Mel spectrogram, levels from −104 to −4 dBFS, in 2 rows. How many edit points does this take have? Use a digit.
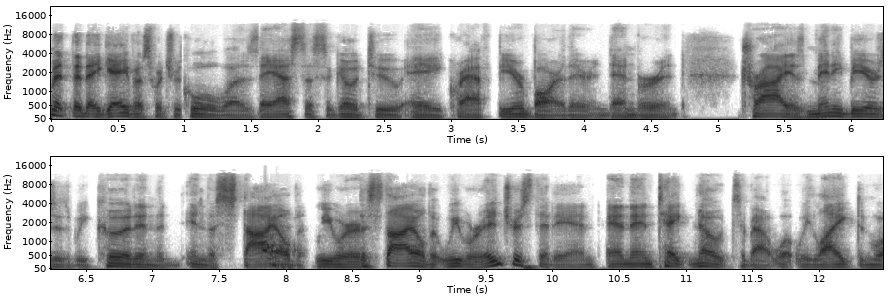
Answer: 5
